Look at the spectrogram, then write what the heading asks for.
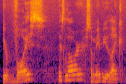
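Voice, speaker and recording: Midwest guy hosting a podcast, low chesty voice, rambles n restarts a lot, faint hiss behind. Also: very animated, a little slow, darkish tone. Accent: American Midwest. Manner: rambling, restarts, thinks aloud. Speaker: podcast host, musician. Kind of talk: casual chat.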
